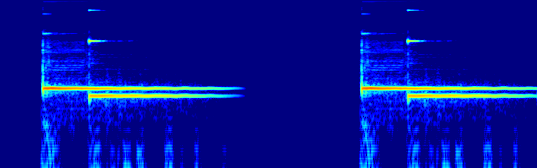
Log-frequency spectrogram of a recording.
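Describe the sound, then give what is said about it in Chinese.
A doorbell at the village chief's house rings twice with a clear two-tone ding-dong, each chime sustaining and slowly fading, separated by a few seconds of silence. No one answers the door and no one speaks. “都没有人来应门呢。”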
